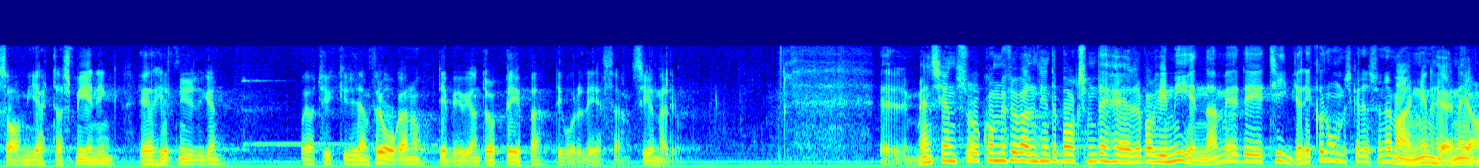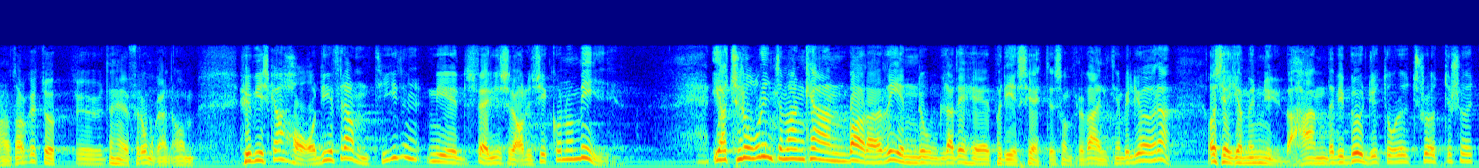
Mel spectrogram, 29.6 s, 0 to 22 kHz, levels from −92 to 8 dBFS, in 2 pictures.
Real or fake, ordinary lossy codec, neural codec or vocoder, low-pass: real; none; none; 7.2 kHz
